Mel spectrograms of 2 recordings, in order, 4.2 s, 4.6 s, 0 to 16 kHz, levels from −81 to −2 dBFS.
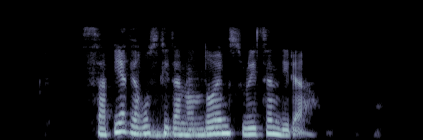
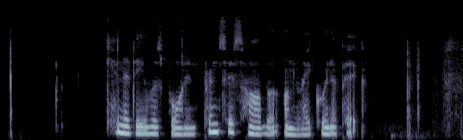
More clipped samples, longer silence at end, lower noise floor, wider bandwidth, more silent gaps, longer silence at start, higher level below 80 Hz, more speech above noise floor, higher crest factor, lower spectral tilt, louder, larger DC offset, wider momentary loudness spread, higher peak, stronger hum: neither; first, 1.1 s vs 0.1 s; first, -76 dBFS vs -69 dBFS; second, 7.8 kHz vs 9.8 kHz; neither; second, 0.9 s vs 1.05 s; about the same, -70 dBFS vs -70 dBFS; first, 50 dB vs 40 dB; about the same, 16 dB vs 18 dB; about the same, -7.5 dB/octave vs -7.5 dB/octave; first, -26 LUFS vs -30 LUFS; neither; second, 9 LU vs 20 LU; about the same, -12 dBFS vs -14 dBFS; neither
